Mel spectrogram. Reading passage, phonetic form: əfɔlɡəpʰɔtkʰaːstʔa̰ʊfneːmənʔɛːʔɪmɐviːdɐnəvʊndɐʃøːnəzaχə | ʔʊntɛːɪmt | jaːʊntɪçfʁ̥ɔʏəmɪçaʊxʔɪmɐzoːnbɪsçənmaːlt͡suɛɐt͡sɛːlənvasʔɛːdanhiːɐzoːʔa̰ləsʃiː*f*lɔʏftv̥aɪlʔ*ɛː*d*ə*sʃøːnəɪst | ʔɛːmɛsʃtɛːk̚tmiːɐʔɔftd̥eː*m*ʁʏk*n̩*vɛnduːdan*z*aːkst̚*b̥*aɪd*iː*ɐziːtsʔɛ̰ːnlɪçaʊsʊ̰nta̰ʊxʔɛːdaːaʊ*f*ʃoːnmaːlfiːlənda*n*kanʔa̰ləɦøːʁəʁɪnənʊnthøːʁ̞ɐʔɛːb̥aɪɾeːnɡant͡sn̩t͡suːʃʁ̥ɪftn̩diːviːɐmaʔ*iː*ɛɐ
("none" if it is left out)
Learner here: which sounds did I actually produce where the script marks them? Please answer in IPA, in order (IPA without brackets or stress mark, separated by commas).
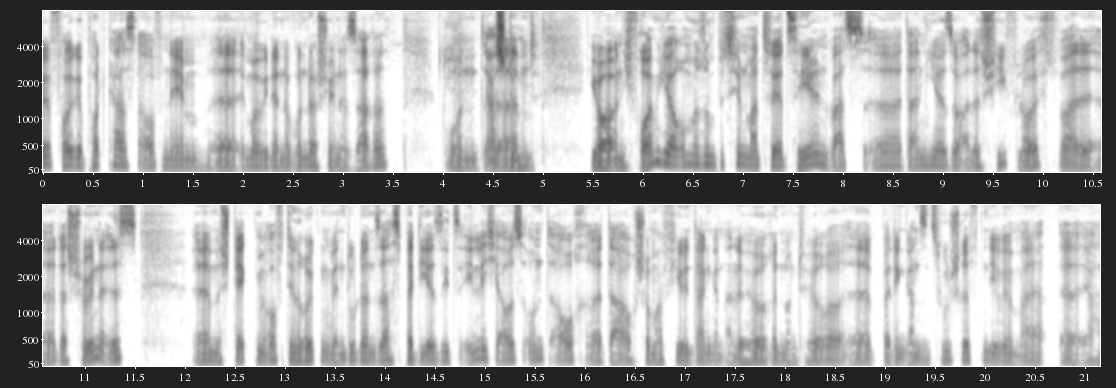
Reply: f, ɛː, a, n, ŋ̩, z, b̥, iː, x, ŋ, ɛː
